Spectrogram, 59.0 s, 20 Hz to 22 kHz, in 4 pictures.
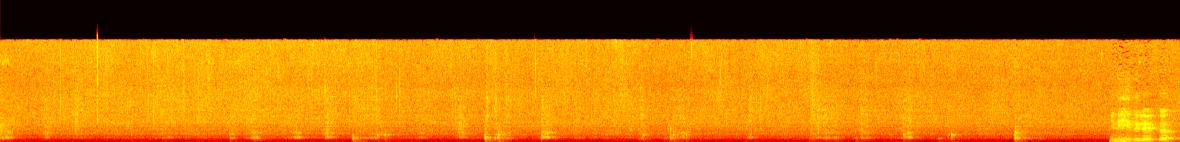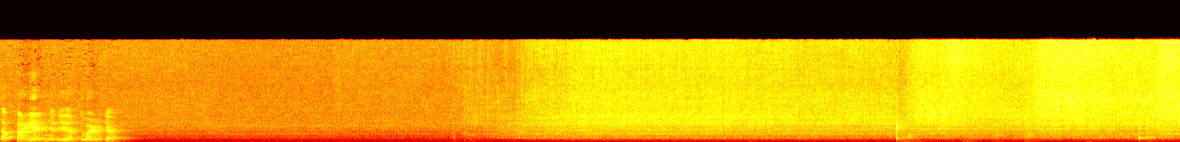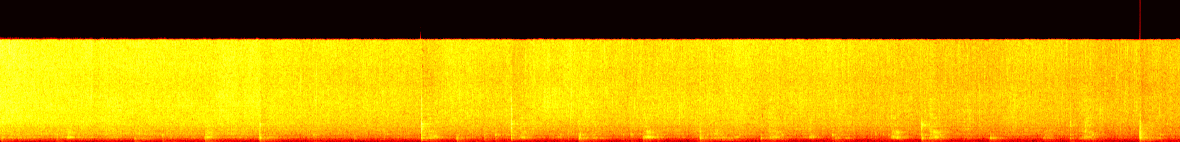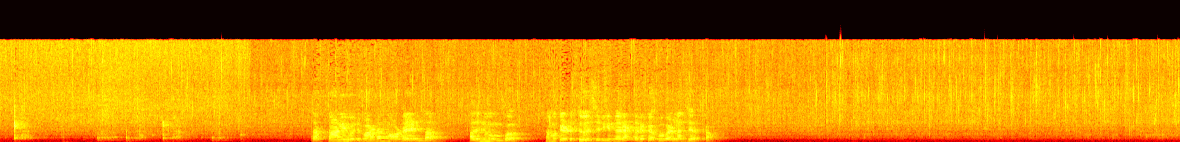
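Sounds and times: tomatoes sizzling in hot oil: 0.0s - 59.0s
wooden spatula scraping a pan: 1.8s - 12.1s, 12.7s - 13.1s, 26.0s - 47.4s.

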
